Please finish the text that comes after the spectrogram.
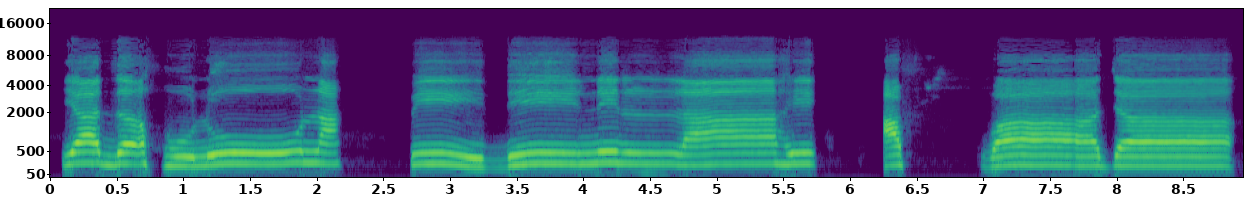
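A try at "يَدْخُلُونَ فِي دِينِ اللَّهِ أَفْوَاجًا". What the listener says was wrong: Nah, yadkhuluna, nanya jangan berhenti ya, Bu ya. Yadkhuluna fi dinillahi afwaja.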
